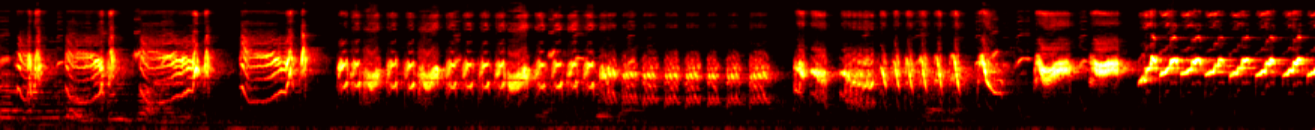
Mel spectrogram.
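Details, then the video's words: Hwamei in full, loud song: opening with harsh descending sweeps, then long rapid buzzy trilled phrases, broken by brief pauses and finishing with bright trills; steady low hum in the background. "Hwamei/wambi gacor full isian suara keras jernih"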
